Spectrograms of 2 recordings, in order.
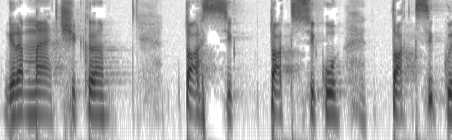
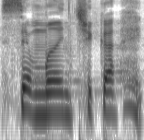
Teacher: Já nas proparoxítonas, a gente já sabe que a sílaba tônica estará na antepenúltima sílaba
